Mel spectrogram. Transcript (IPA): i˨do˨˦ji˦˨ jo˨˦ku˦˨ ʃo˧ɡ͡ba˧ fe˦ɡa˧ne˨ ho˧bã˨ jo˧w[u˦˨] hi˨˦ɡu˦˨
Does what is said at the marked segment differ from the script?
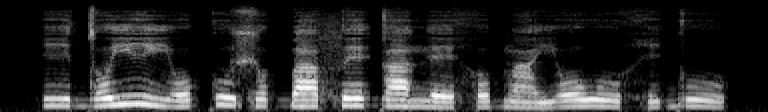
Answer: yes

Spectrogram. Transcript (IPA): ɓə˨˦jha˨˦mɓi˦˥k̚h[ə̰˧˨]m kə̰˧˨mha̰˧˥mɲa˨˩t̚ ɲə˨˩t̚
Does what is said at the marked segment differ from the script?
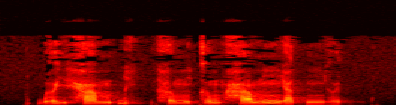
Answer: yes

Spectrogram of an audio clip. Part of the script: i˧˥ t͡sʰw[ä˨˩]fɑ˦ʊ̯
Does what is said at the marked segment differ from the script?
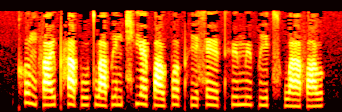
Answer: no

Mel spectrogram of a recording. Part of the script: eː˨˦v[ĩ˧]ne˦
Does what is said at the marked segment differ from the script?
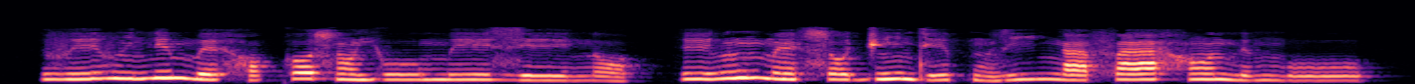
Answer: no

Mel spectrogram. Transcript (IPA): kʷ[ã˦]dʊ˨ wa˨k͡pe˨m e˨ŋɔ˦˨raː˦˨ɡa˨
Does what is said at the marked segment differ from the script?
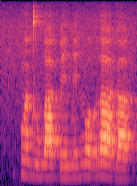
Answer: no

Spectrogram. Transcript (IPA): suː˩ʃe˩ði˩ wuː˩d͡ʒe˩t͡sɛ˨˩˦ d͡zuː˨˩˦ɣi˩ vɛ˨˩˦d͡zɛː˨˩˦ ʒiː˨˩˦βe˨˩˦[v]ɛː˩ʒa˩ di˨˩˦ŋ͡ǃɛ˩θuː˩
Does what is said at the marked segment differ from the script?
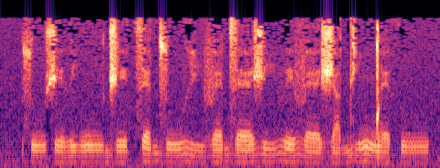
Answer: no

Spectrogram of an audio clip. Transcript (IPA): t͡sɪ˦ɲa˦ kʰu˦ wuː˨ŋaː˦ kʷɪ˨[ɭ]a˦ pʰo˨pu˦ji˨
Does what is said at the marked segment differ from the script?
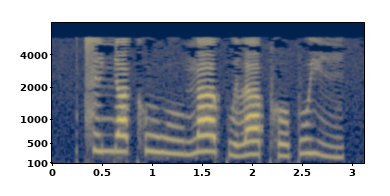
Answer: yes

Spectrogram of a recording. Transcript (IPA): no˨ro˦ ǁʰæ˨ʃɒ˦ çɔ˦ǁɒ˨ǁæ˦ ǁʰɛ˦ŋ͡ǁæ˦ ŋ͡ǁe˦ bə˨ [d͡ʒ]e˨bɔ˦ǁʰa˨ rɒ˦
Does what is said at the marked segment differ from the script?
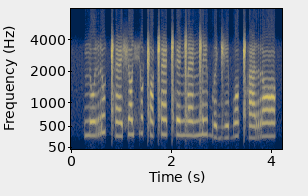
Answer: no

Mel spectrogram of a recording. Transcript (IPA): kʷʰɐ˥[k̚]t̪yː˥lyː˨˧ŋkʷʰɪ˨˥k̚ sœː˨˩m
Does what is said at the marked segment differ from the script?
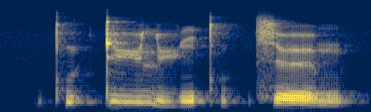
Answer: no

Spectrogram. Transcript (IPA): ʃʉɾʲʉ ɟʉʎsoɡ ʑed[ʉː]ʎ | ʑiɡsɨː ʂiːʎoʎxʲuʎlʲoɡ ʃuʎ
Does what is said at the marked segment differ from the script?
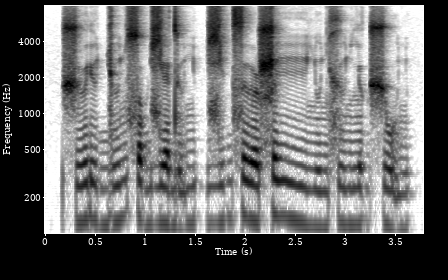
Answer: yes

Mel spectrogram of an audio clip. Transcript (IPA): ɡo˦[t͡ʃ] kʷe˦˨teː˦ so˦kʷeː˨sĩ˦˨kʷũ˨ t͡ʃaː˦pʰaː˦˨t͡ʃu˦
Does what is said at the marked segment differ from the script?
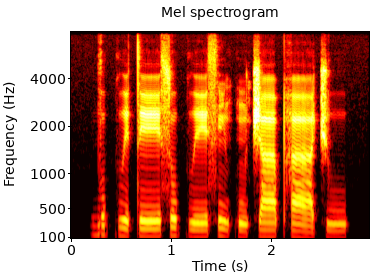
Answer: yes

